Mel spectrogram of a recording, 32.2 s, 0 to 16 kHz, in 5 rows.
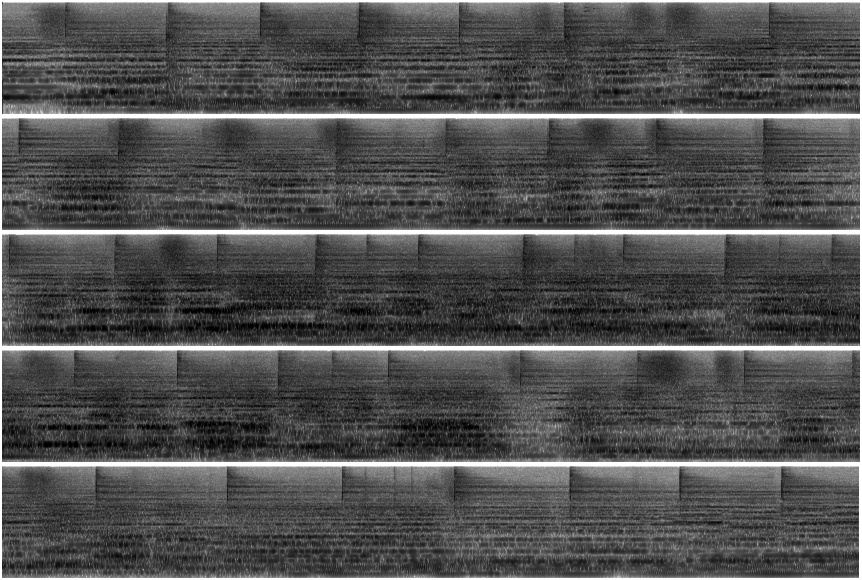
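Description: Large youth choir singing with a string orchestra over a steady pulse. The music swells to a loud, full passage about 13 seconds in, then drops back softer about 23 seconds in.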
